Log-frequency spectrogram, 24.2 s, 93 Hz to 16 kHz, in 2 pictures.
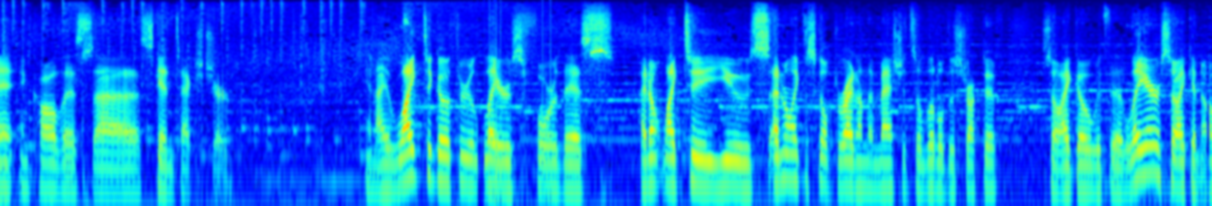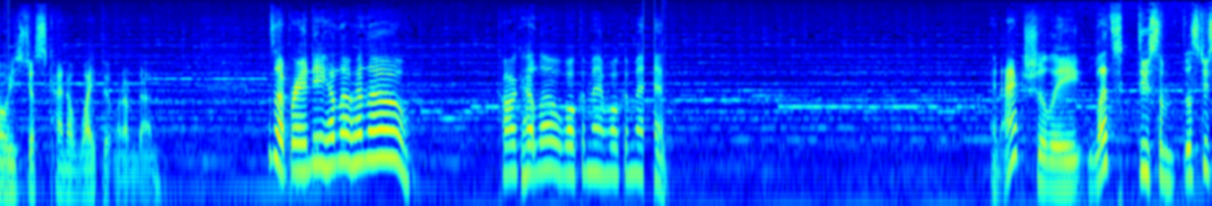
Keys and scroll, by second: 1.1-3.9 typing, 4.5 Return, 12.8 s, 21.3 space.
